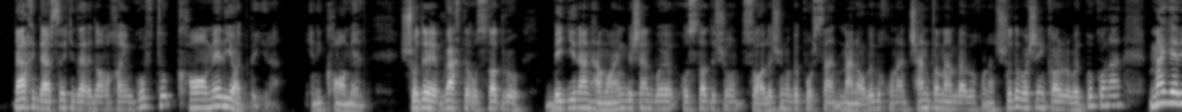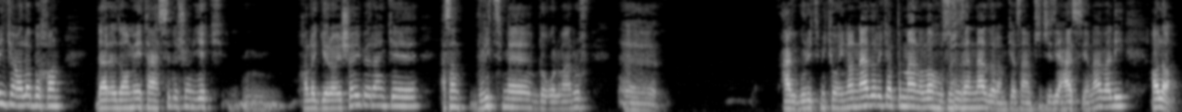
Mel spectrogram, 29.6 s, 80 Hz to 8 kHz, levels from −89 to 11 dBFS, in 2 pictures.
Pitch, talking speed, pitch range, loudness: 160 Hz, 145 wpm, 145-190 Hz, -22 LUFS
